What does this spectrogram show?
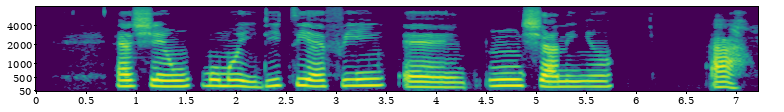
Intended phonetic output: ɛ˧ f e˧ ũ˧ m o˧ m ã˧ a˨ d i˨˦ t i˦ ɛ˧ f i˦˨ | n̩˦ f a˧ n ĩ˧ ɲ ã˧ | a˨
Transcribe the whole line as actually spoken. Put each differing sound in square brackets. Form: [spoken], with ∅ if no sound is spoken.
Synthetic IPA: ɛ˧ [ʃ] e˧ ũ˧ m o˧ m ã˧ [i˨] d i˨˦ t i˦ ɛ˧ f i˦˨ | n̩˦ [ʃ] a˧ n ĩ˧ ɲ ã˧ | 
